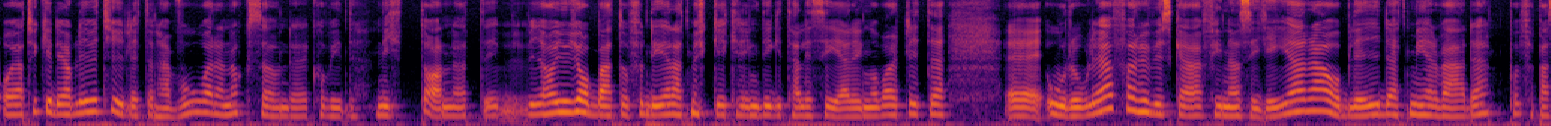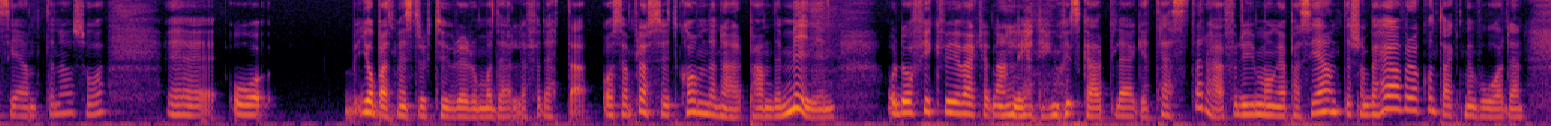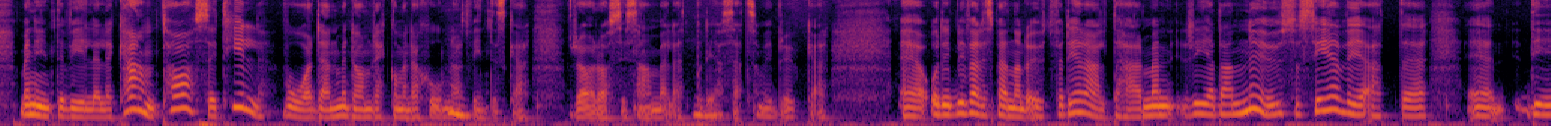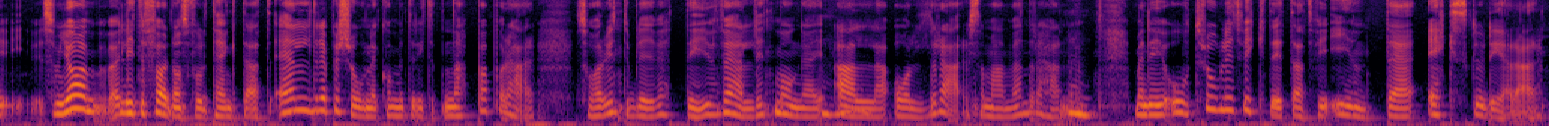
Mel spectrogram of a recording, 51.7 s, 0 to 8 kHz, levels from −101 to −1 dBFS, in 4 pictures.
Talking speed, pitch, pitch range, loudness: 195 wpm, 180 Hz, 160-210 Hz, -37 LUFS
